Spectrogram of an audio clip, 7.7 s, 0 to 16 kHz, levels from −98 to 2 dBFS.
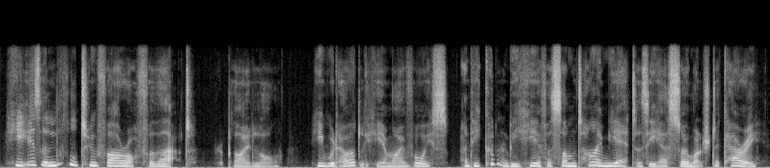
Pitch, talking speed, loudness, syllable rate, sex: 230 Hz, 255 wpm, -18 LUFS, 5.6 syllables/s, female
